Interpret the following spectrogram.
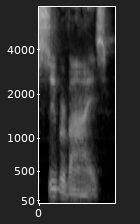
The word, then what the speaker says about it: supervise: Is it vice or vise? It's supervise. This is making a Z in this word.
